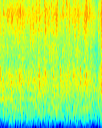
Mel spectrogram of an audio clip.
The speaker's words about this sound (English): Why don't you give him a big round of applause as he comes to bring the word to us this morning. Praise the Lord.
